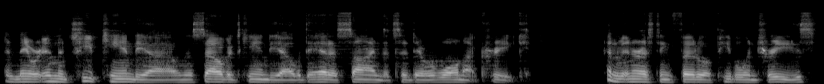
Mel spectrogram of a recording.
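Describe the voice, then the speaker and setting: A man chatting casually in a folksy, halting way as he hosts a live sale and shows items. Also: on the low side, fairly even intonation, no echo. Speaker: live auction seller hosting a stream. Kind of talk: casual rambling chat while showing items for sale.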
